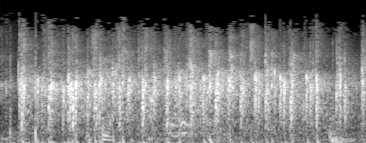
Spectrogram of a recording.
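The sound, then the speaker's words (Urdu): Audience applause welcoming Team A onto the stage of a cooking competition: dense, steady clapping that holds at an even level for the whole stretch, with no break or swell. “تو نوبت آتی ہے team اے کی، درخواست کروں گی یہاں تشریف لائیں، ان کے استقبال کے لیے تالیاں۔”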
